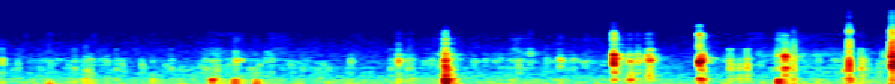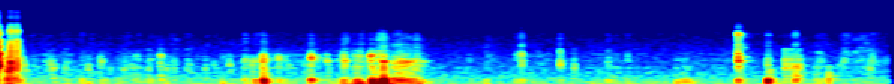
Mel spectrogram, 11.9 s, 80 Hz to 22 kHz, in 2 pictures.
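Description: Hand screwdriver backing small screws out of a 3D-printed plastic receiver case, giving scattered light clicks and ticks of the bit and screws against the case. A longer scraping rustle comes about eight and a half seconds in.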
